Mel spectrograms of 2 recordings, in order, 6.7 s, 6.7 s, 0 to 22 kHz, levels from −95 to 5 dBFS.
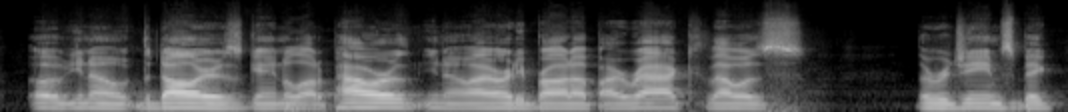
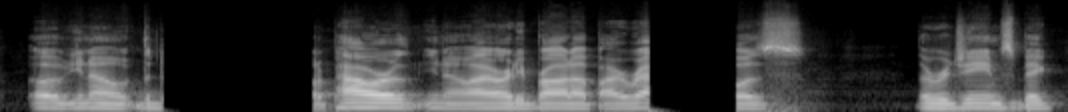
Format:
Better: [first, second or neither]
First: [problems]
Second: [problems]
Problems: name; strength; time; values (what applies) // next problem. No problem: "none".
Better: first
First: none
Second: audio cutting out; at 1 s for 1 s and at 4 s for 0.5 s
